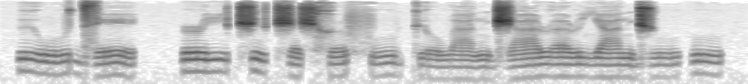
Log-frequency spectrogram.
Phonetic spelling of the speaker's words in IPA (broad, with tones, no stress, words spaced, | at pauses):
ɨ˥˨wu˩˥d͡ze˩˧˩ | ɹi˦t͡ʃɨ˥˨ t͡ʃɐ˩ʃxɵ˩˥fu˩˧˩ kʲo˩wa˩ nd͡ʒa˩˥ɹɐ˦ɹʎa˦nd͡ʒu˦ | u˥˨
